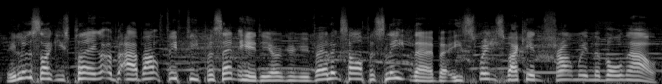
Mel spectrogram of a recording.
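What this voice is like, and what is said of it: Hoarse, strained commentator voice. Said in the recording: “Losing my voice here. ... You're getting excited ... a cough. Clear the frog out the throat. ... a game worthy of losing your voice”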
